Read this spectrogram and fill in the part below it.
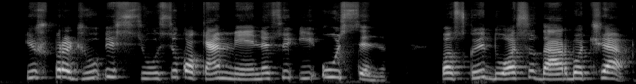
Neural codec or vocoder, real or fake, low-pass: autoencoder, 48 kHz, 128 numbers a frame, DAC-VAE, trained on Japanese speech; fake; 19.8 kHz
